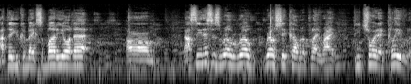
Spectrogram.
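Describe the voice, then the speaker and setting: A man speaks at a moderate pace with a high pitch and ordinary pitch variation. Noticeable background noise and audible room echo fill the recording. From West Virginia. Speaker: rapper and sports gambler. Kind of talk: casual vlog monologue. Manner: animated.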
